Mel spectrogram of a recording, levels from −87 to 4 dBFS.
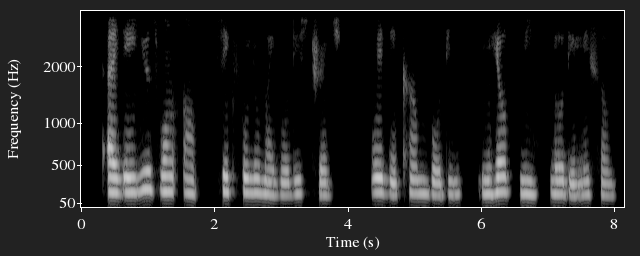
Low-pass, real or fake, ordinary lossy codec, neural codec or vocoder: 3.6 kHz; fake; none; codec, 24 kHz, 0.9 kbps, DualCodec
